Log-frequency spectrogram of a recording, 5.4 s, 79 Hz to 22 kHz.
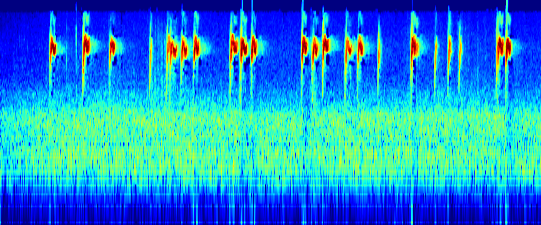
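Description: High, thin chips and twittering notes from small birds, coming in quick irregular bursts and clusters over a faint hiss: a flock of common bushtits, tiny 4.5-inch plain gray long-tailed birds, calling to each other.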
